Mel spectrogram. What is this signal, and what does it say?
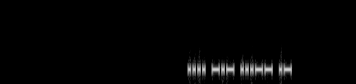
Morse code, heard as a keyed tone, about 52 wpm, 700 Hz. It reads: HK3A
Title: DXCC-100 Call Signs - 4 Characters - Repeated 3x - 50wpm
